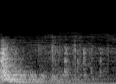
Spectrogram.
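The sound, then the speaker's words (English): A heavy wooden trap door in a house, closed by twisting a post to the left, slams shut with one deep, loud thud that rings out and fades over about a second, leaving a low rumbling resonance behind. “Close that trap door! Close it!”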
